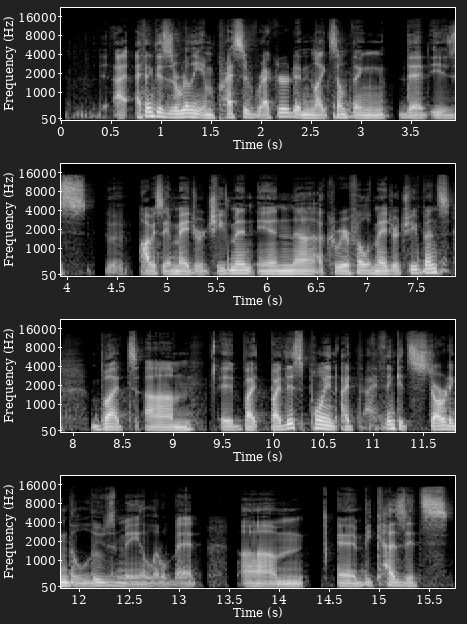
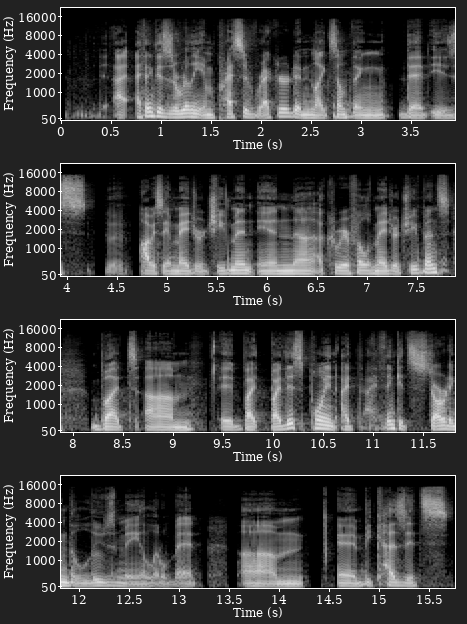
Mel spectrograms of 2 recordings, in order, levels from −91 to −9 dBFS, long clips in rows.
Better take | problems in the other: neither | none

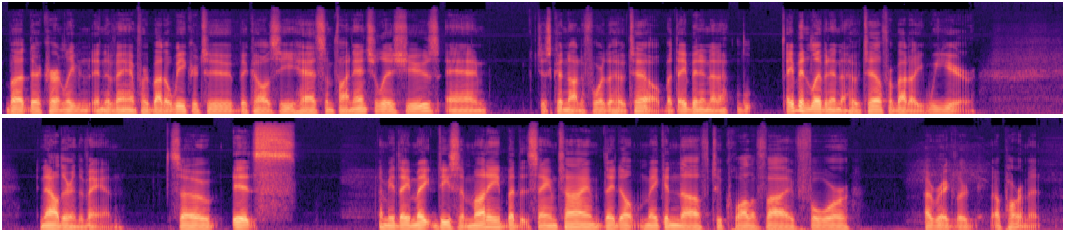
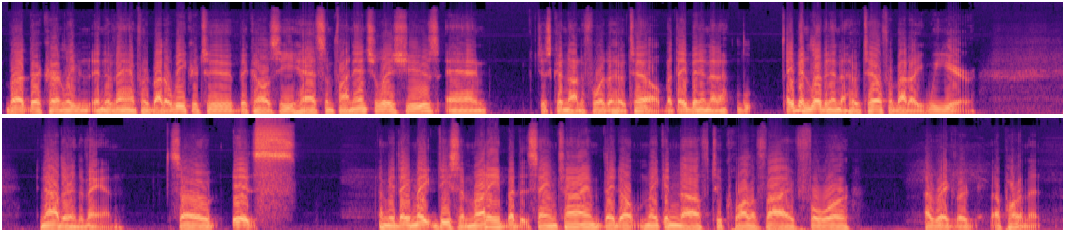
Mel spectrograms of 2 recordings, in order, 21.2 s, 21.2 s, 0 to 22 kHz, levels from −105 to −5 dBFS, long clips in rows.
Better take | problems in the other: first | distortion; heavy; 10% of the sound clipped

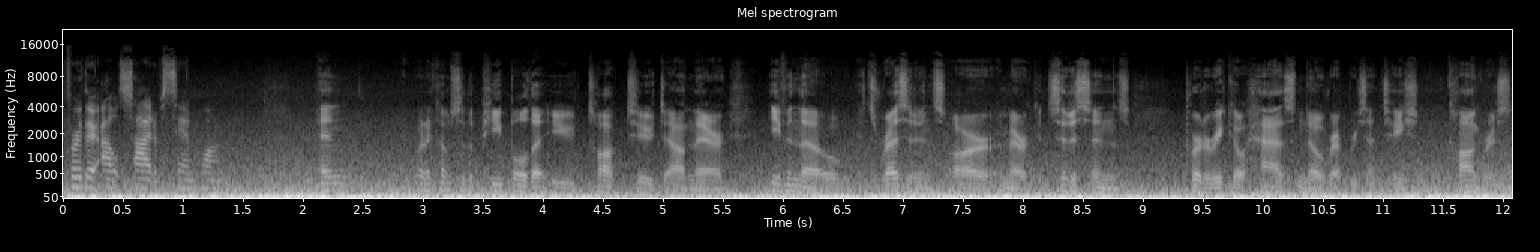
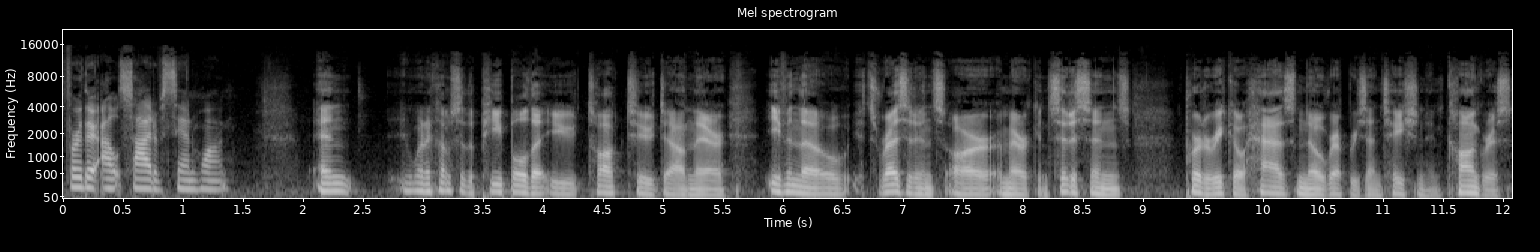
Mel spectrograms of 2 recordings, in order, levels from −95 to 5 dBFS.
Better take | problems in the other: second | low rumble; loud; throughout; 9 dB below the speech

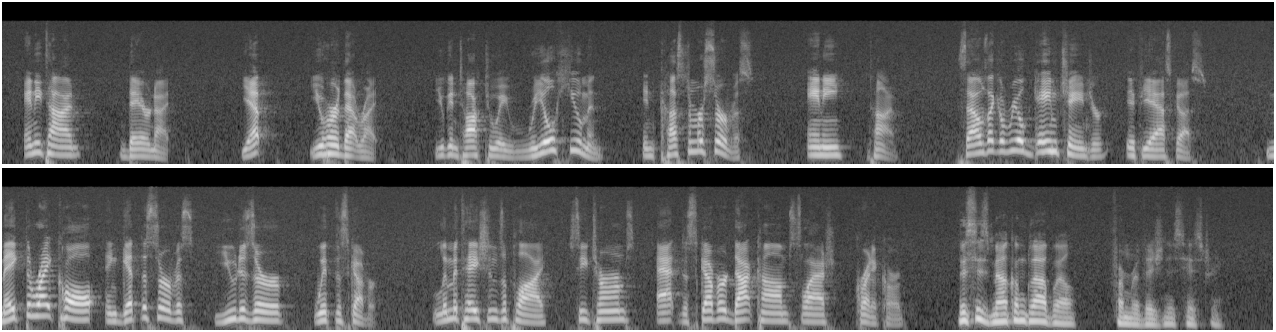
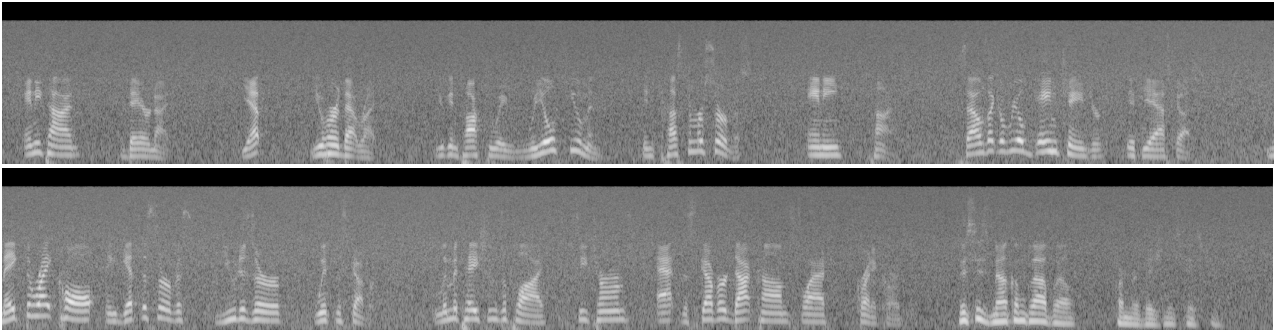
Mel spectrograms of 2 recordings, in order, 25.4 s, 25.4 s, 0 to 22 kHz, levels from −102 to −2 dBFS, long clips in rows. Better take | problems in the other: first | hiss; loud; throughout; 7 dB below the speech; faint in the first

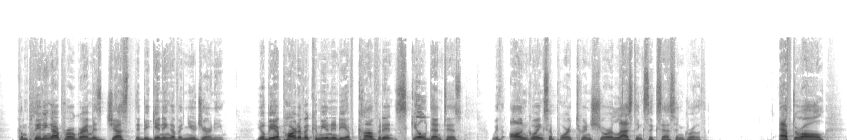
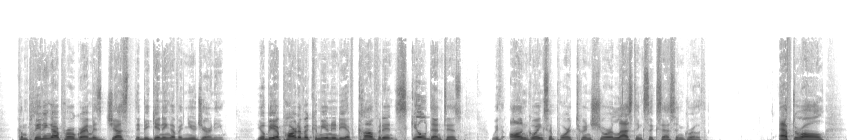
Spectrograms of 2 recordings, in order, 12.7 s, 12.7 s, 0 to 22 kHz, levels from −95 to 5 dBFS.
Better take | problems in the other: neither | none

